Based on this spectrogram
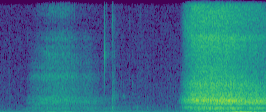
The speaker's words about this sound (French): Respire profondément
